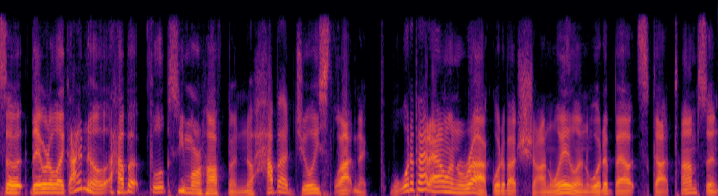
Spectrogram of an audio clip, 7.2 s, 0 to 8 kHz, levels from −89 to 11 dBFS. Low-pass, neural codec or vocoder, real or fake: 7.2 kHz; vocoder, 44.1 kHz, 128 mel bands every 256 samples, BigVGAN v2; fake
